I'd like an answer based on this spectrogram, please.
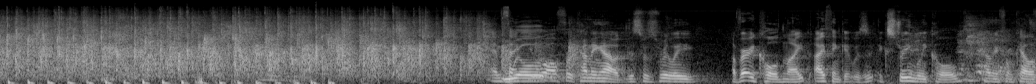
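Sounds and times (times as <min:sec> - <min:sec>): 
audience applause: 0:00.0 - 0:05.2
speech: 0:04.9 - 0:10.3.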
